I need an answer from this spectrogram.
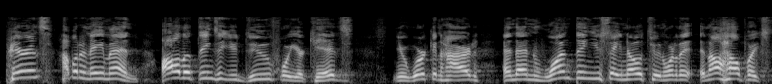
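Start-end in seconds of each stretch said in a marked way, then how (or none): none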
